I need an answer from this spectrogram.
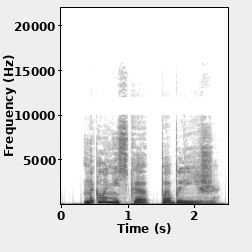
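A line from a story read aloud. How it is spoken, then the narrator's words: Gentle, coaxing. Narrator (Russian): ласково поманил Папа Сочинский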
